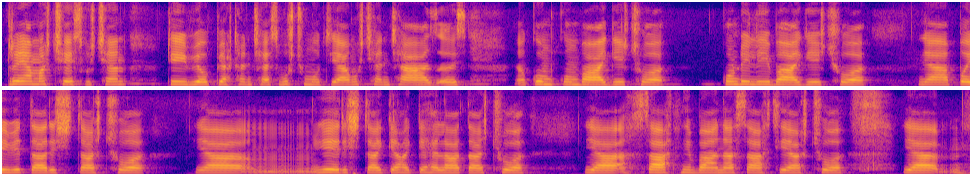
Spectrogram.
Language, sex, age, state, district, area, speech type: Kashmiri, female, 30-45, Jammu and Kashmir, Anantnag, rural, spontaneous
